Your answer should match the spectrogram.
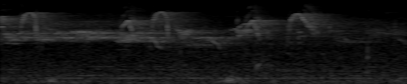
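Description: Faint bird calls: a short high whistled phrase that rises and falls, repeated about every one and a half seconds, over a steady faint hiss.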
